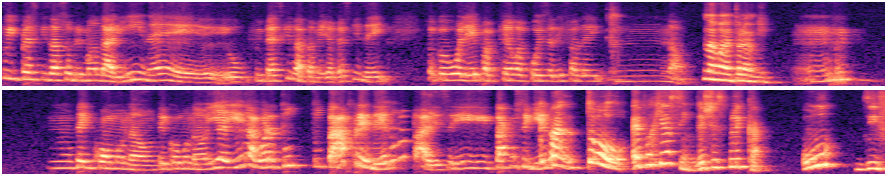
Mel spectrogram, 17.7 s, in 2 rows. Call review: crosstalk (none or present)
none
